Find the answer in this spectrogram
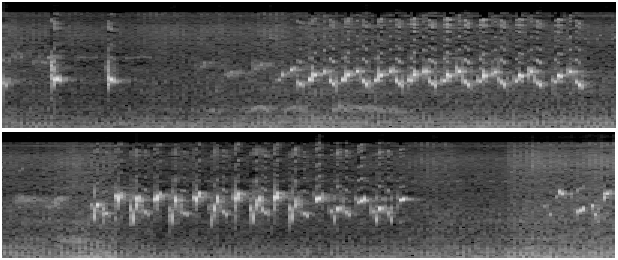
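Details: Calling female sooty-headed bulbul summoning a male, a lure recording: two short chirps, then long runs of rapid bubbly, wavering notes repeated several times per second, a brief pause and a second chattering run.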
